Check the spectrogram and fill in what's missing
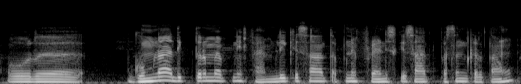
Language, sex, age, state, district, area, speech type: Hindi, male, 18-30, Madhya Pradesh, Ujjain, rural, spontaneous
